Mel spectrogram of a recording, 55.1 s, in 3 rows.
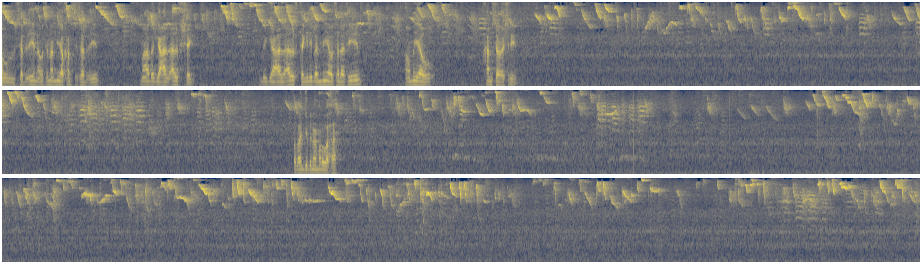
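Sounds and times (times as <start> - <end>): electric fan humming: 0.0 - 55.0
small birds chirping and singing: 0.0 - 55.0.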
